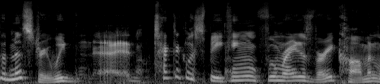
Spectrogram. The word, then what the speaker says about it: fumarate: Fumarate, did I pronounce that right? – Yes.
